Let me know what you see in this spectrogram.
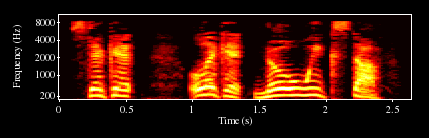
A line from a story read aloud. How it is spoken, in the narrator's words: But whenever he yelled at the girls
